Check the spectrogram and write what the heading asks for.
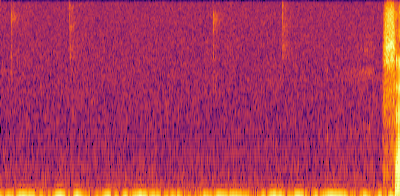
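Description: Computer mouse clicking: a handful of faint, sharp clicks spread over a few seconds as a link arrow is drawn between two variables in the modelling software.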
